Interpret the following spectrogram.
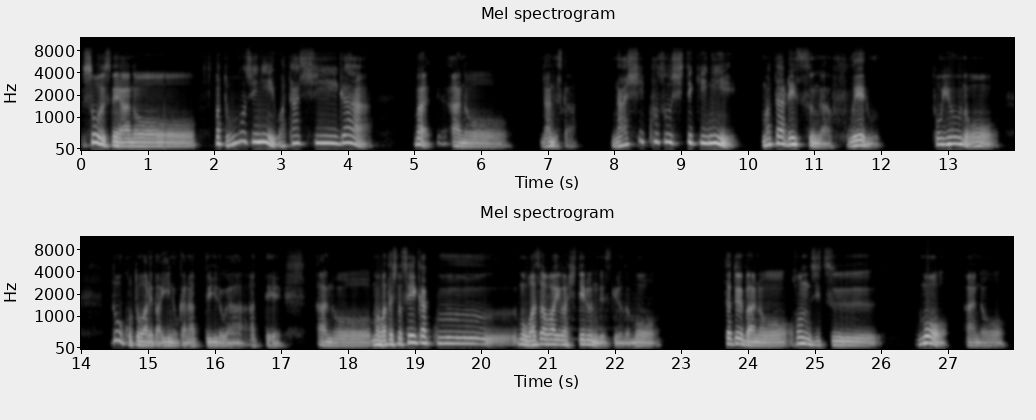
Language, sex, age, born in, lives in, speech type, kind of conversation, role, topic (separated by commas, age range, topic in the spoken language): Japanese, male, 45-49, Japan, Japan, conversation, advice, user, 休息を優先しながら、やんわり断るにはどうすればよいですか？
